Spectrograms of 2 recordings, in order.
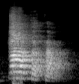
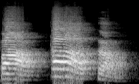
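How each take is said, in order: First: The stress is on the first syllable. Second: The stress is on the second syllable. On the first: The speaker calls it wrong. "ele tá dando o acento mais forte ali na primeira sílaba" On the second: The speaker calls it right. "Então é batata"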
